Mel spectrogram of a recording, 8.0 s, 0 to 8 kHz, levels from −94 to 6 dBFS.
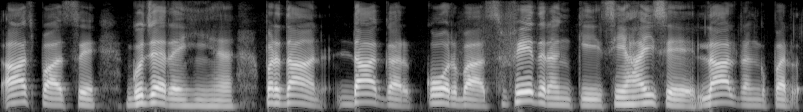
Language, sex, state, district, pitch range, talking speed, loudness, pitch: Hindi, male, Chhattisgarh, Korba, 125-170 Hz, 120 wpm, -15 LUFS, 145 Hz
